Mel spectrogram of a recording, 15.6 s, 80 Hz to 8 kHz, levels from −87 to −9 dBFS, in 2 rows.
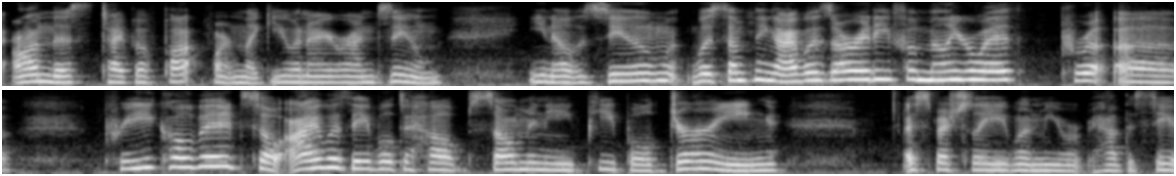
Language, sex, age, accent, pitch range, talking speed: English, female, 20-39, American, 215-265 Hz, 155 wpm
